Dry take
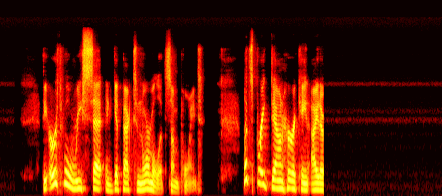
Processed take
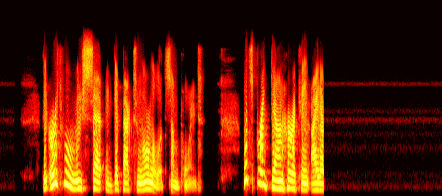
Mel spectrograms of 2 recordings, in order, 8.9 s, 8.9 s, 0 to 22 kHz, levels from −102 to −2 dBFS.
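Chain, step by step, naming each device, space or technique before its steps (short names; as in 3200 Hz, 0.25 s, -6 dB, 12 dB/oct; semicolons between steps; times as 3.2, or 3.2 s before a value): full-range speaker at full volume (Doppler distortion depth 0.57 ms; speaker cabinet 150–7600 Hz, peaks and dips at 190 Hz +9 dB, 310 Hz +4 dB, 630 Hz -4 dB, 950 Hz +10 dB, 1400 Hz +5 dB)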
